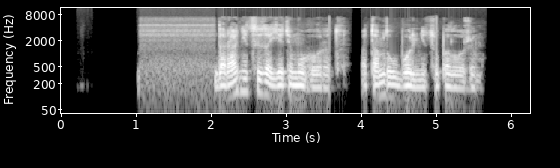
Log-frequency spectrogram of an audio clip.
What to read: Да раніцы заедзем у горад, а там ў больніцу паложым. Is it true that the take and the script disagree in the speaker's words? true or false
false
